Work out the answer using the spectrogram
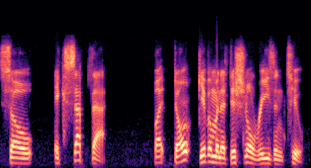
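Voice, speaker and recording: A man speaking as a consulting guest, measured and deliberate, using pauses. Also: medium pitch, no room sound. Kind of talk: business discussion with demo pitches. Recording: dry, muffled audio.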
